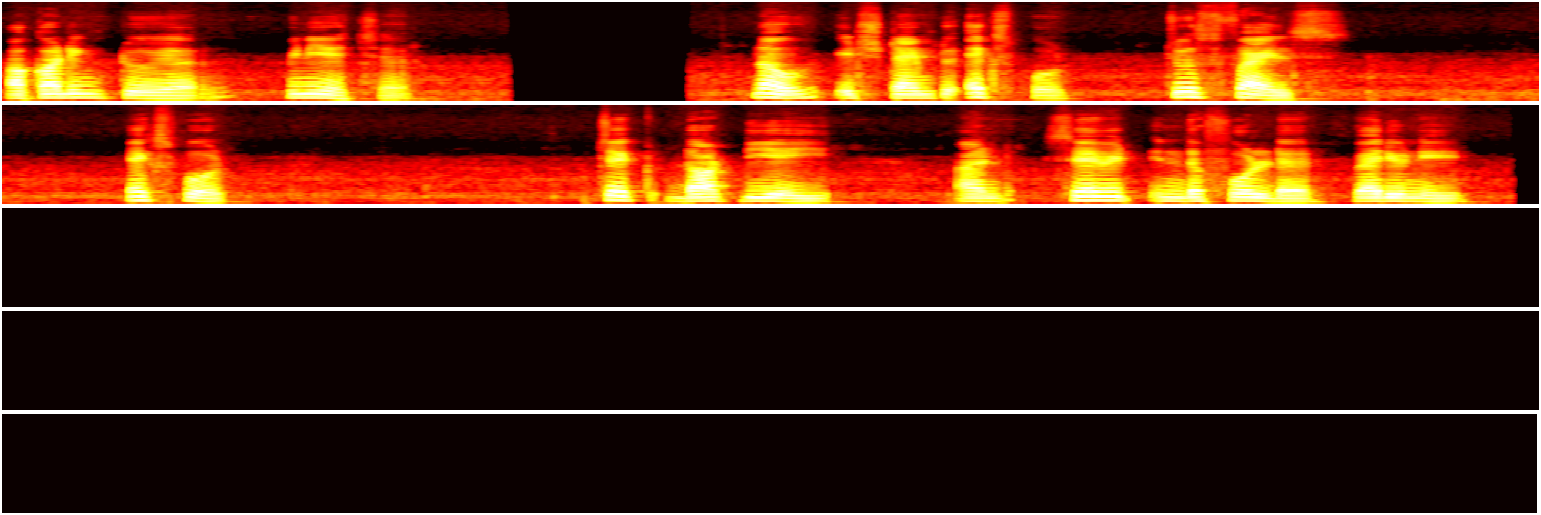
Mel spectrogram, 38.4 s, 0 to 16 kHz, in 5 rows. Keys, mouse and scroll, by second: 3.9 click, 8.4 click, 12.3 click, 16.9 click, 17.9 scroll down 1, 19.0 click, 22.4 click, 26.3 click, 29.9-30.5 typing, 32.5 space, 32.8 d, 34.4 Return.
